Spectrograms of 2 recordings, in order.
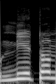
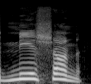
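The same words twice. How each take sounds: First: "नेटन" said with a hard T sound; wrong reading. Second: "नेशन" with TION said as "shan"; correct reading. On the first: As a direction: read the TION in "नेटन" as a plain "tan". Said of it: "नहीं पढ़ते". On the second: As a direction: model "नेशन" clearly, ending in "shan". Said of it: "तो नेटन नहीं पढ़ते". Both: Shown as a demonstration.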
